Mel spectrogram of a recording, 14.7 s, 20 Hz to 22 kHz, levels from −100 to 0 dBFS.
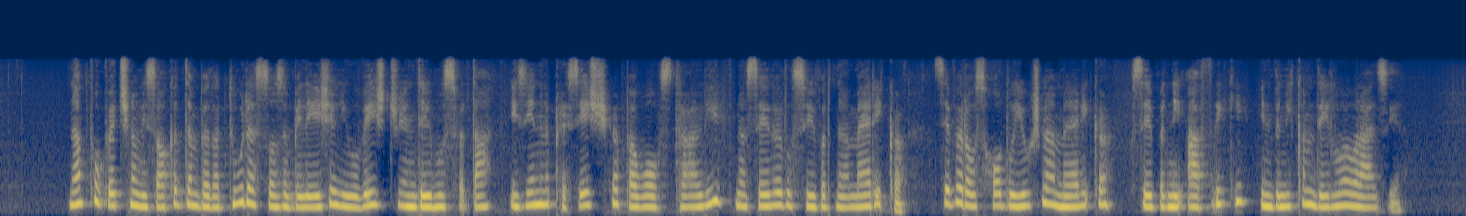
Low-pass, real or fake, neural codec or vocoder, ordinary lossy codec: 7.2 kHz; fake; codec, 16 kHz, 0.5 kbps, X-Codec, WavLM features, trained on Multilingual LibriSpeech; none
